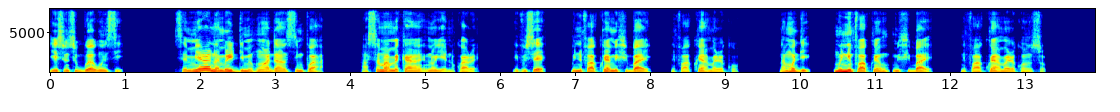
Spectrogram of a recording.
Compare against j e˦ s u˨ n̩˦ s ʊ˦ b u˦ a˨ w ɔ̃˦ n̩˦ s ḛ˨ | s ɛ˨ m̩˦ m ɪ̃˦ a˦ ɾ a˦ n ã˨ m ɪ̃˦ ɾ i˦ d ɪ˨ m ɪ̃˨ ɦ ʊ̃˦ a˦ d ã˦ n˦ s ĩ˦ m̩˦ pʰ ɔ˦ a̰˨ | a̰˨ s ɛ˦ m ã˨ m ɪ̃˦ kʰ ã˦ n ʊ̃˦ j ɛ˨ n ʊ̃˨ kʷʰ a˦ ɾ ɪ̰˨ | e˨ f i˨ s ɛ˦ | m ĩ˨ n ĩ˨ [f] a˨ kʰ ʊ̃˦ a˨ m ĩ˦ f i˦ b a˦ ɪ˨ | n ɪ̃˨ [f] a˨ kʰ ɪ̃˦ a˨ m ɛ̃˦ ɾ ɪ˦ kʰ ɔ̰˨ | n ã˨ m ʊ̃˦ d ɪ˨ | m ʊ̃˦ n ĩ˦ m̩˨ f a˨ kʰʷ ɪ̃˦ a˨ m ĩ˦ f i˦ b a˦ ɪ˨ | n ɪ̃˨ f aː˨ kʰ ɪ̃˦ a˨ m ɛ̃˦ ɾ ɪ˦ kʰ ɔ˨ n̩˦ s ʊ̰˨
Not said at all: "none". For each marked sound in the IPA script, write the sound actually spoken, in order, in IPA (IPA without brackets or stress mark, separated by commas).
f, f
